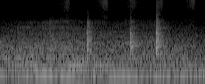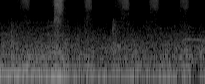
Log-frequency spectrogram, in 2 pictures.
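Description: Water spraying from a garden hose nozzle onto potted plants, a hiss in short repeated bursts, with a few sharp clicks early on and a steady low hum underneath.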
